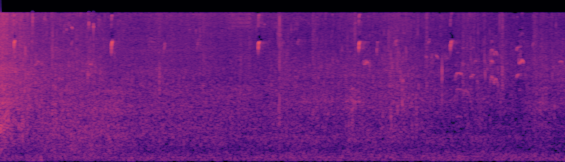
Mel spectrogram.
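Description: Faint, scattered short calls from a large flock of terns flying past, over a low steady outdoor hiss.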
